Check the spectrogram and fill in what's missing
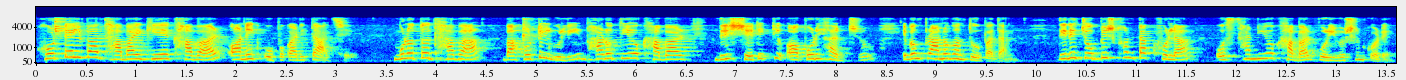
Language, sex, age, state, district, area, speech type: Bengali, female, 18-30, West Bengal, Hooghly, urban, spontaneous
